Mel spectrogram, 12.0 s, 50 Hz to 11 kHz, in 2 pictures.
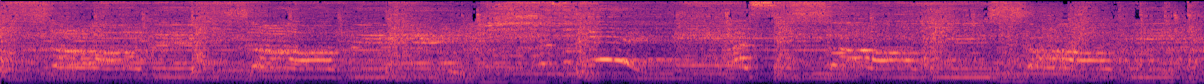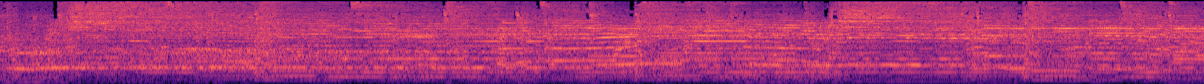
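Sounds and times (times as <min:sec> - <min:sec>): woman singing: 0:00.0 - 0:09.1
live rock band playing: 0:00.0 - 0:12.0.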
